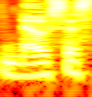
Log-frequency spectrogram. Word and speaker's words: Gnosis: Or it's underneath Gnosis Therapy with a silent G, so it's GNOSIS Therapy.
